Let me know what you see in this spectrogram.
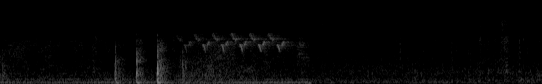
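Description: A bird calling faintly: a quick run of about eight short, falling chirps about two seconds in. A few soft clicks come just before it.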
